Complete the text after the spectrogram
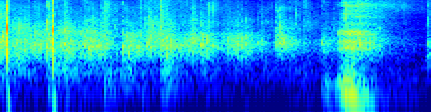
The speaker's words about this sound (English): I want to invite those who are getting baptized to come on up. So give them a round of applause as they're coming up.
